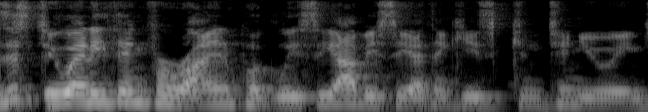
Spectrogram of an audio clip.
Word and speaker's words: Puglisi: It looks like easy gas, where I think I wrote that when Puglisi, got to put the word glee in the pronunciation there, Puglisi, when he throws the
